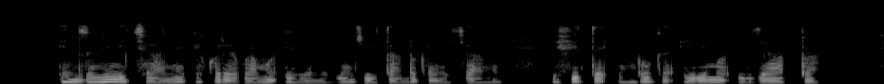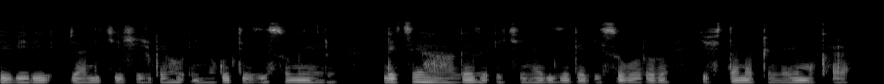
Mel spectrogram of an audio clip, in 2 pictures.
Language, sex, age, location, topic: Kinyarwanda, male, 18-24, Kigali, government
